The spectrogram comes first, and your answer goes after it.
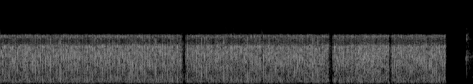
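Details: Ultrasound inspection of an insulating board between medium-voltage phases and medium-voltage switching equipment: a steady frying buzz with sizzling crackle and brief dropouts, electrical tracking and arcing across the board to ground.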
